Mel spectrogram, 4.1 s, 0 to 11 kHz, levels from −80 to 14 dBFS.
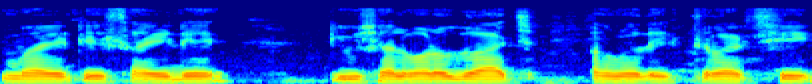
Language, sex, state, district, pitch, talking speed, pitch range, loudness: Bengali, male, West Bengal, Jhargram, 110 Hz, 135 wpm, 110-115 Hz, -13 LUFS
